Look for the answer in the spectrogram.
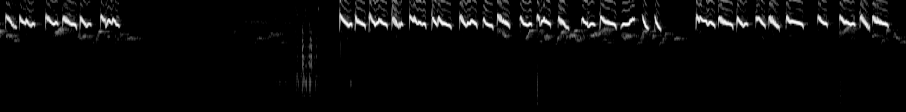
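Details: White-eye delivering the líu đấu fighting song meant to stir up rival birds: bursts of rapid, shrill, repeated down-slurred notes, a brief pause with a soft rustle, then a long fast unbroken series of piercing chips.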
